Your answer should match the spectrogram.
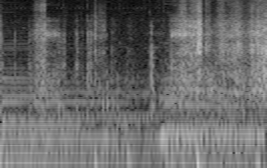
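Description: Rubbing and scuffing noise, growing louder and rougher about a second in, over steady background music.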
